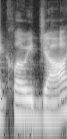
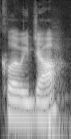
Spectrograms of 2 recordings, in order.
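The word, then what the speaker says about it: Chloé Zhao: be like it is no mad land by chloe jaw yes it's pronounced chloe jaw um i would love it if especially as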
